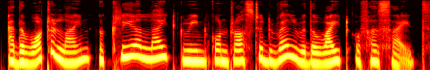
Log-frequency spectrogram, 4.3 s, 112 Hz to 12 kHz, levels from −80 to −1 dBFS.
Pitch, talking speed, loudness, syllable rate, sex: 215 Hz, 210 wpm, -16 LUFS, 5.5 syllables/s, female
